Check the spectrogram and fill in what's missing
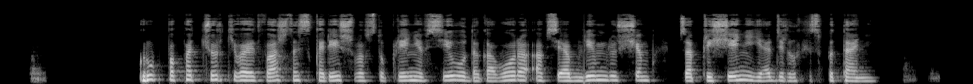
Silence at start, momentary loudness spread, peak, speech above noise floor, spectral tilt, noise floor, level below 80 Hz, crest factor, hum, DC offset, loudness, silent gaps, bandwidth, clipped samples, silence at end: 0.3 s; 7 LU; 0 dBFS; over 74 dB; -4 dB/octave; under -90 dBFS; -58 dBFS; 18 dB; none; under 0.1%; -16 LUFS; 0.53-1.39 s, 6.71-6.77 s; 11.5 kHz; under 0.1%; 1 s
